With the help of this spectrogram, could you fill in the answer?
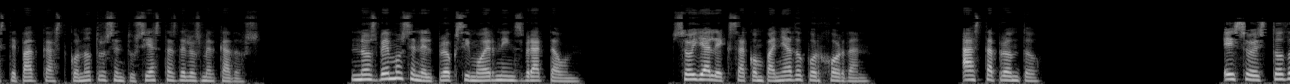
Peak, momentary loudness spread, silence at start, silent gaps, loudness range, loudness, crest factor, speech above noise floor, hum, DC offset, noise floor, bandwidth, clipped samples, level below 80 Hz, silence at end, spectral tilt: -4 dBFS; 11 LU; 0 s; 2.73-3.42 s, 5.94-6.64 s, 8.83-9.54 s, 10.55-12.14 s; 5 LU; -22 LUFS; 20 dB; over 68 dB; none; under 0.1%; under -90 dBFS; 15 kHz; under 0.1%; -54 dBFS; 0 s; -5 dB/octave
